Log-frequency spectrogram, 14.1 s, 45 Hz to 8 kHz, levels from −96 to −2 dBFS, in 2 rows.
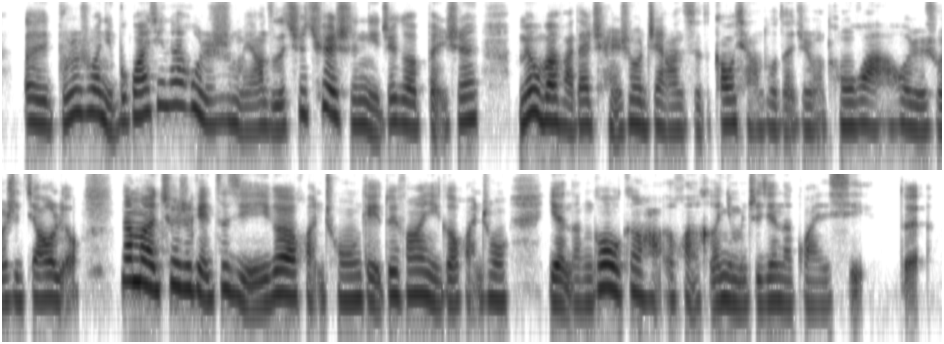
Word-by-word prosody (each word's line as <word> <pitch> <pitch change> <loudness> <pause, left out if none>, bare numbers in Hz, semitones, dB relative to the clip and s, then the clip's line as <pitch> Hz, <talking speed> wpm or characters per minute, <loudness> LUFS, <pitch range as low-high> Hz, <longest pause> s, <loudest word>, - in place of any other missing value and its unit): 呃， 200 -1 0
不 200 +4 -3
是 265 - +2
说 265 0 +1
你 225 -10 +1
不 205 - -4
关 245 +3 +4
心 330 +4 -3
她 335 0 +1
或 295 -4 +2
者 205 - -2
是 195 - -6
什 210 - -5
么 185 -5 -5
样 170 +3 -4
子 165 - -6
的， 165 - -2
是 220 +9 -2
确 265 +1 +3
实 195 -4 -3
你 165 -7 -3
这 205 - -3
个 190 -3 0
本 175 -1 -7
身 215 +3 -1 0.3
没 215 - +3
有 265 - +6
办 210 -3 +6
法 165 - -1
再 185 +3 -1
承 185 - -6
受 190 +3 -2
这 180 0 -3
样 160 -1 -5
子 160 -2 -9
高 195 0 +1
强 200 - -8
度 170 0 -9
的 160 -2 -9
这 165 -3 -8
种 170 +3 -11
通 180 -1 -4
话， 190 - +1
或 185 -3 -5
者 160 - -3
说 160 -1 -6
是 170 +1 -4
交 175 +1 +2
流。 170 - -3 0.3
那 295 -1 +6
么 270 -4 +10
确 260 +3 +2
实 240 - +5
给 205 -6 +3
自 230 +6 -1
己 145 -8 0
一 - - +1
个 200 +2 +6
缓 190 - -7
冲， 170 0 -3
给 165 -4 -1
对 200 - +1
方 200 +1 +1
一 170 - -1
个 155 0 0
缓 175 +2 -9
冲， 170 -1 -3 0.3
也 160 -2 +5
能 155 +3 -6
够 245 -2 +7
更 205 -3 -2
好 175 - -3
地 - - -9
缓 175 - -5
和 150 - -3
你 170 - 0
们 150 -2 -4
之 155 0 -5
间 165 +1 -1
的 150 -2 -6
关 145 -1 -9
系。 165 - -2 0.2
对。 - - -6
180 Hz, 355 characters per minute, -26 LUFS, 165-210 Hz, 0.3 s, 么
